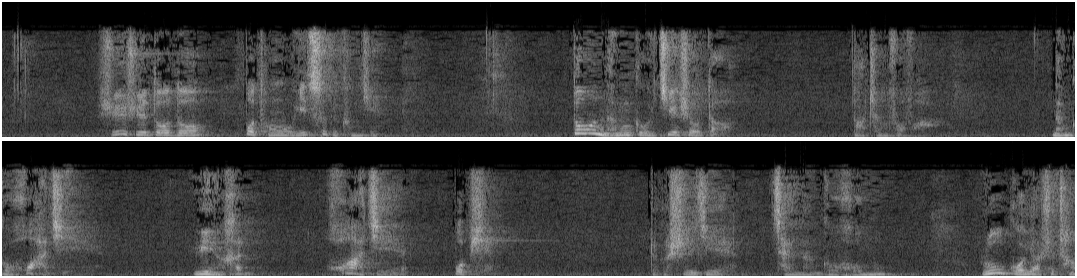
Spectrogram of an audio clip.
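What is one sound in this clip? An elderly man speaks calmly into a microphone, in short phrases.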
